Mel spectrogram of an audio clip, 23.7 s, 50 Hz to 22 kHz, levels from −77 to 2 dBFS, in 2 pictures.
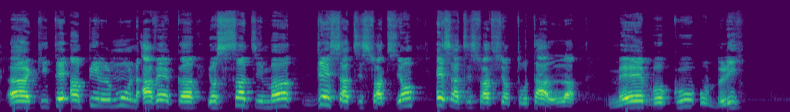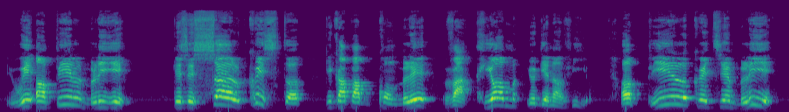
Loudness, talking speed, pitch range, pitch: -18 LUFS, 85 wpm, 175-265 Hz, 205 Hz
